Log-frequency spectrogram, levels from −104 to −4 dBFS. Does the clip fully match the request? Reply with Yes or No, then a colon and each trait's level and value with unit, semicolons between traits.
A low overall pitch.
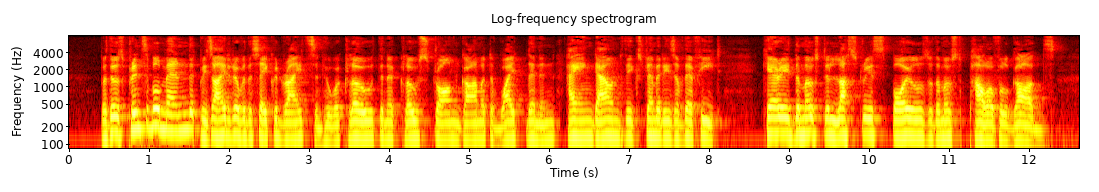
Yes: low, 125 Hz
